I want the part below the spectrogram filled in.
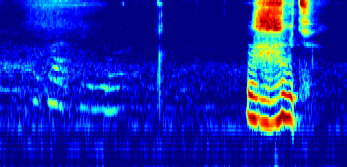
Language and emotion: Russian, angry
